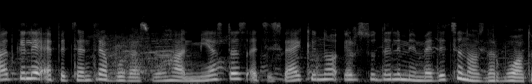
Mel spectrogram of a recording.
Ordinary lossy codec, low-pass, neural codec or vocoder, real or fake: Opus, 24 kbps; 7.2 kHz; none; real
